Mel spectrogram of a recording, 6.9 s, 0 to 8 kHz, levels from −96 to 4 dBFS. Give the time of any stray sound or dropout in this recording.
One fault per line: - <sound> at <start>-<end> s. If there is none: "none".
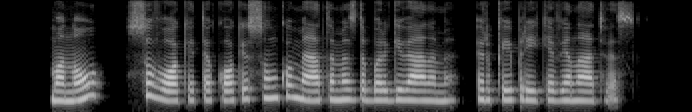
none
